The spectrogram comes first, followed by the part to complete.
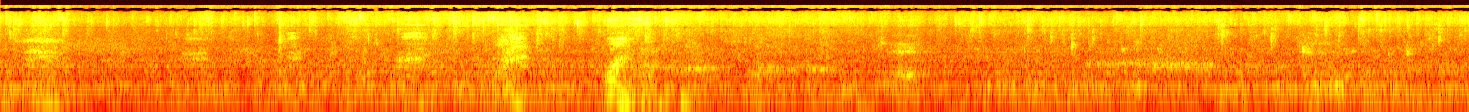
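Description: Cold water from an overhead rain shower spraying steadily onto a person's head and body and splashing on the shower floor. Over it come several sharp breaths and short exclamations, reactions to the cold water.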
